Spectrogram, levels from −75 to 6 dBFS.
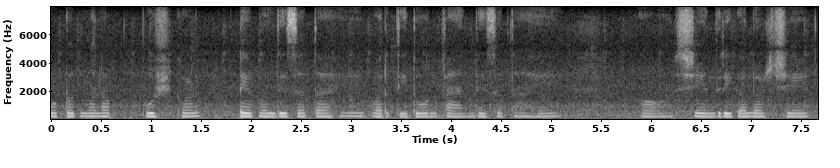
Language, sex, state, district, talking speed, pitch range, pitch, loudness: Marathi, female, Maharashtra, Dhule, 115 wpm, 215-225 Hz, 220 Hz, -17 LUFS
